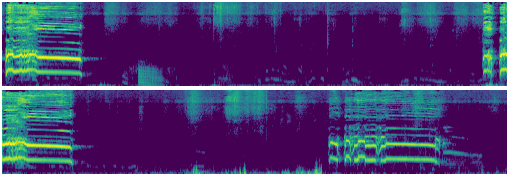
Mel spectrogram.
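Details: A rooster with a drooping comb and glossy feathers gives three long harmonic crows spaced several seconds apart, each a rich, level, sustained cry. Shorter calls and thuds fall between them over low background noise.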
